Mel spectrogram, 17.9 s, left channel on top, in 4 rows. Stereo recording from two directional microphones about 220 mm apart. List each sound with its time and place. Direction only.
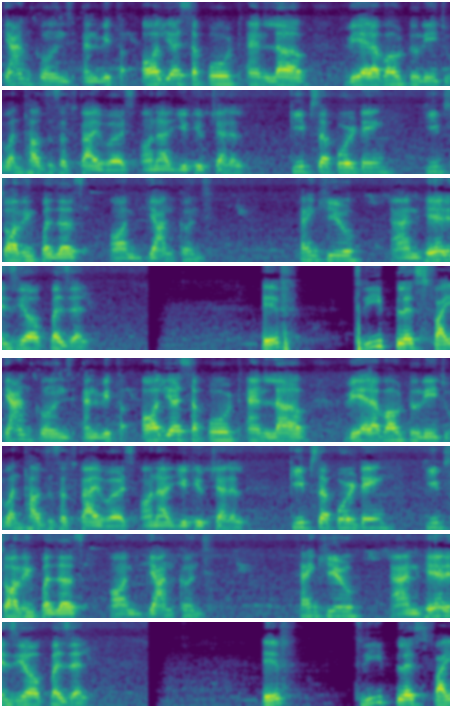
0.0 s a man's voice: centre (ahead or behind)
11.9 s a man's voice: centre (ahead or behind)
16.0 s a man's voice: 25° left (ahead or behind)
